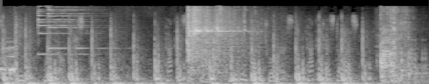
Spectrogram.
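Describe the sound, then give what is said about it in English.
A crate being grabbed in a video game produces a rapid, loud string of hollow wooden thunks and cracking, breaking-like hits in a steady rhythm, with a brighter crash partway through. “I'm going to grab this crate now, wherever it's at. It's over here.”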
